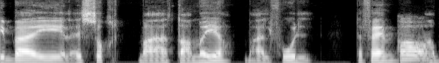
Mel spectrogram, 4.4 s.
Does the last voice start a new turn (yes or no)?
no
